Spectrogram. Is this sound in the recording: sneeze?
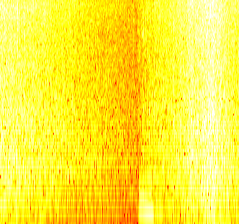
no

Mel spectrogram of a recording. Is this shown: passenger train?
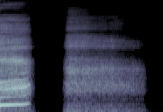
no

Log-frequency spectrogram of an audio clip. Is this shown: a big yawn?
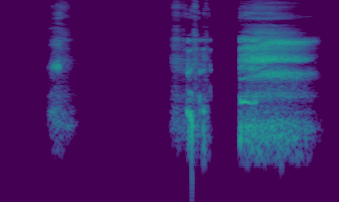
yes

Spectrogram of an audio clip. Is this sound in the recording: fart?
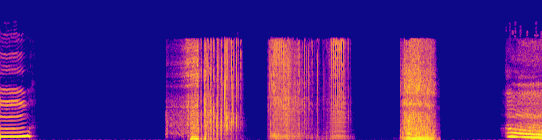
yes

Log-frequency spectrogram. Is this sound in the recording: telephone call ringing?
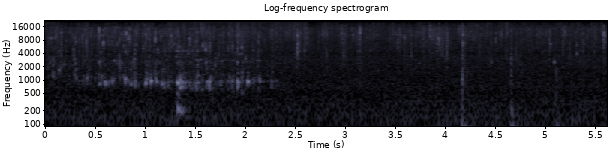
no

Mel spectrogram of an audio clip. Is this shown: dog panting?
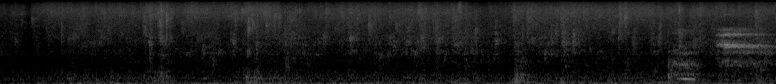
no

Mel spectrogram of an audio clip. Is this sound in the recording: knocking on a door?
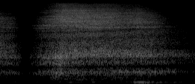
no

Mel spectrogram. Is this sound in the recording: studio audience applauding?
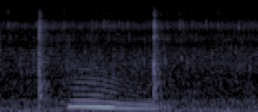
no

